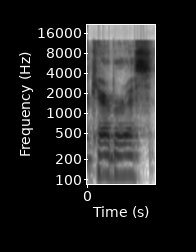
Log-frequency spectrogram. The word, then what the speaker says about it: Kerberos: Cerberus or Kerberos as the the Romans would pronounce it with a hard C, but we usually say Cerberus or Kerberos.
